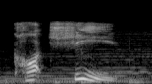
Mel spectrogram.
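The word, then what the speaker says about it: Cat Sìth: Then we go a little bit south to the UK and Celtic lore, and we've got the Cat Sith, or as it's pronounced, Cot She, with the S-I-D-H-E, like with the banshee, you know, type thing there.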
